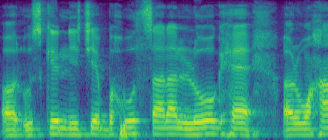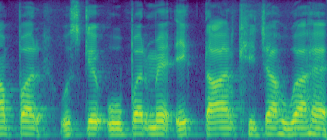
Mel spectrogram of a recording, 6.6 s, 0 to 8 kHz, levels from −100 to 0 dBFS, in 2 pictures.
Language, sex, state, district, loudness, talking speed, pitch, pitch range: Hindi, male, Jharkhand, Deoghar, -15 LUFS, 165 wpm, 135 Hz, 125-140 Hz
